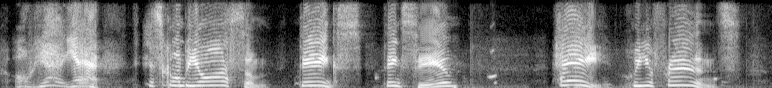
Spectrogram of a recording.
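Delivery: very high, loud cartoonish character voice. Narrating a game, voicing a woman who tastes the weeds, in a cartoon-character voice. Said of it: "she's not as annoying in, as Fran Drescher".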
